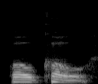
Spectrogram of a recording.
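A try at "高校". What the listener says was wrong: Koko, ya, jangan U-nya jangan terdengar.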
